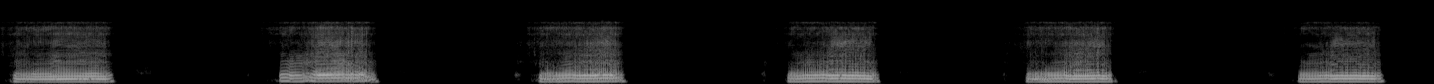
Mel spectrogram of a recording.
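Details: Female snoring during sleep, professionally recorded: loud, regular snores with a rough, buzzing tone, about six in fourteen seconds, roughly 23 breaths a minute.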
